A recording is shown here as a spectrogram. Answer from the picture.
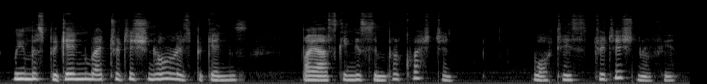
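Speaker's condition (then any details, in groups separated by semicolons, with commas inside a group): No condition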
